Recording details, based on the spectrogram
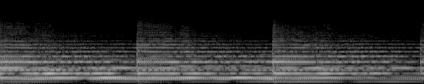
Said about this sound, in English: blended synthesis and sampling techniques to produce chimeric combinations of two primary sources a tenor bell at the Winchester Cathedral in England,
